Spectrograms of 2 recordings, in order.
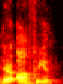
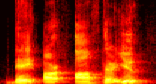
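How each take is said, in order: First: Said in the usual way. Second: "They are after you" stretched slow, word by word; emphatic warning. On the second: Real, not acted. Preacher warning believers, "They are after you" slow and emphatic.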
